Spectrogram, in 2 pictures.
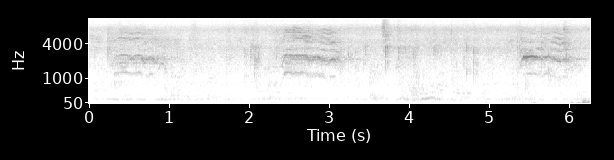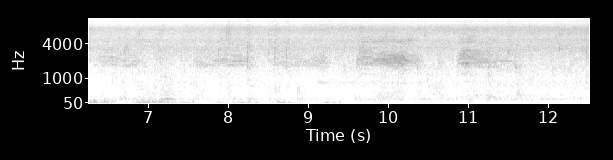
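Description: Repeated short, harsh bird calls, about six of them spaced roughly two seconds apart, with a brief low rumble about six seconds in.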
